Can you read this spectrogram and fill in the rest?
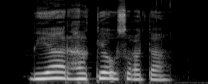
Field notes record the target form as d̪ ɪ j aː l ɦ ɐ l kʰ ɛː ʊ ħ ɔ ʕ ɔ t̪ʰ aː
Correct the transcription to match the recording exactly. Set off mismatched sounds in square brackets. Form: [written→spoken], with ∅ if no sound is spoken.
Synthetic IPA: d̪ ɪ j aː [l→r] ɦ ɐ l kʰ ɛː ʊ [ħ→s] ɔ ʕ ɔ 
